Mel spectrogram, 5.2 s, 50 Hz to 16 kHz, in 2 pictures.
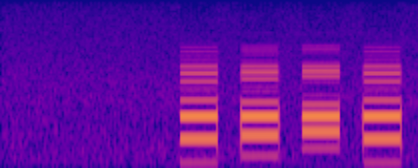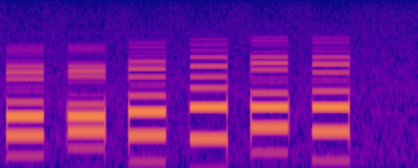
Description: DTMF, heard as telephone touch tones, dialled by machine, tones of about 240 ms. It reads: 14714753#9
